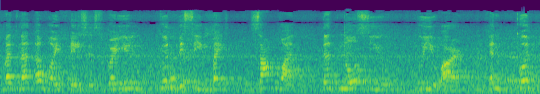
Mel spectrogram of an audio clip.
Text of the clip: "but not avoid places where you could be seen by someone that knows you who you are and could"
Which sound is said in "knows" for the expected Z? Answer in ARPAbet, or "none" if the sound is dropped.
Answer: S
